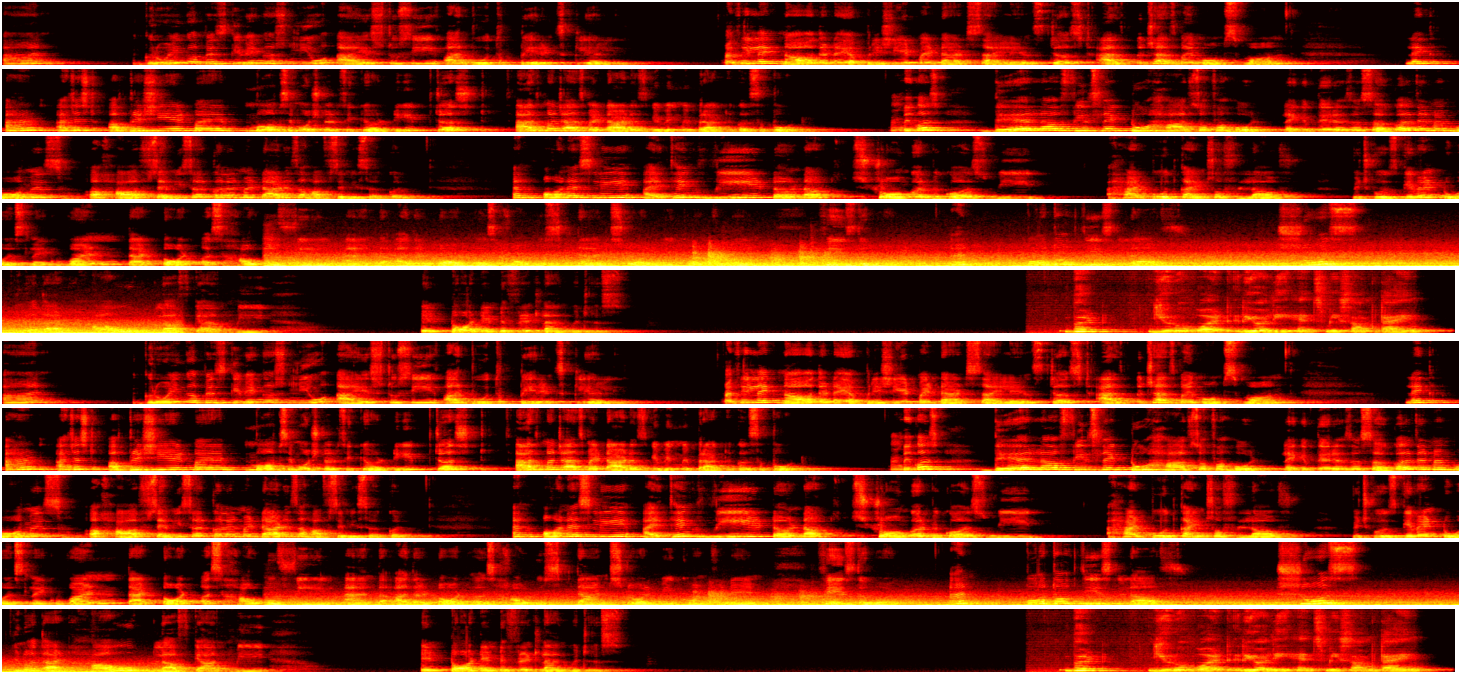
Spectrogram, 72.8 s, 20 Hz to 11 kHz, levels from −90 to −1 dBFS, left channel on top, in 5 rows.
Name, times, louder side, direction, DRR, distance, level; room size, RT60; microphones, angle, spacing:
voice 1, 0.0-0.5 1.3-4.9 5.2-6.2 7.2-12.8 14.0-14.2 14.6-19.2 19.7-22.5 23.5-23.9 24.3-29.7 30.0-33.2 34.2-37.4 37.7-39.5 40.2-42.0 42.6-51.3 51.9-52.7 53.2-53.5 53.8-55.3 56.5-57.1 58.4-60.9 62.5-64.3, equal, 55° right, 1 dB, 1.2 m, -23 dB
sound 1, 46.3-60.1, left 6 dB, 75° left, 0.3 m, -20 dB
voice 2, 68.9-69.3 69.7-72.4, equal, ahead, 0 dB, 1.1 m, -20 dB
12.5 x 5.8 x 2.2 m, 0.91 s
head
